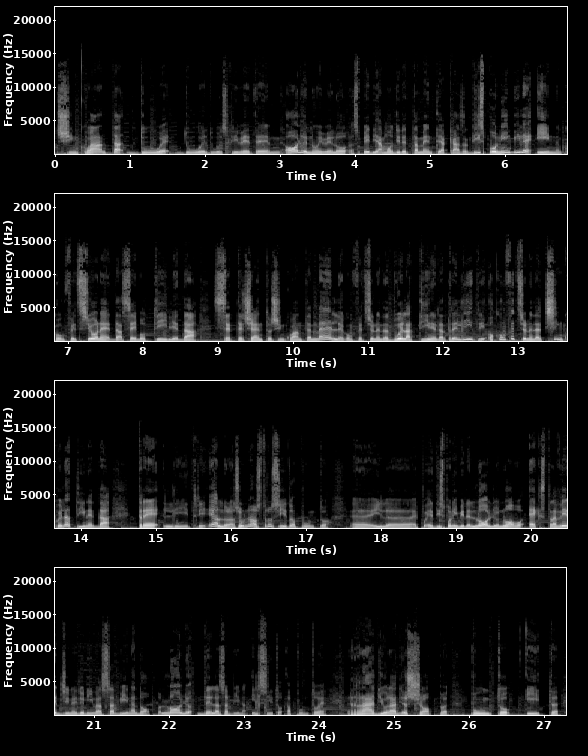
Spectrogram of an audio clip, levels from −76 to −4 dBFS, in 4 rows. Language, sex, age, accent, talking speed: Italian, male, 30-49, native, 140 wpm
